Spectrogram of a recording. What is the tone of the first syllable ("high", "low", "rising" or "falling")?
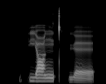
high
